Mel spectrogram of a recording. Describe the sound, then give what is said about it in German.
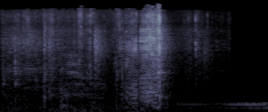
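A deck of playing cards is shuffled for a card trick, a quick, faint papery riffling that builds to a brief burst and then stops, followed by a steady low hum. “Dazu habe ich hier ein Päckchen Spielkarten. Und ich mache es mal auf und wenn Sie bitte das Spiel jetzt mischen würden.”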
